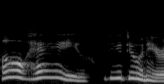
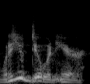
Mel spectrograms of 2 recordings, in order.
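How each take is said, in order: First: It is said in a warm, friendly tone. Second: It is said in a cold, unfriendly tone.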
